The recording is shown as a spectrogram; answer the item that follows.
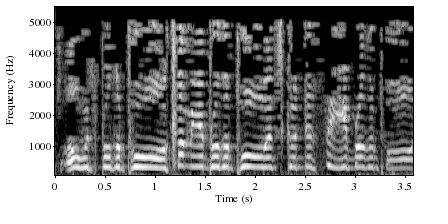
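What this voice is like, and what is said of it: Put-on Brooklyn Jewish accent. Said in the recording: “their Brooklyn Jewish accent coming out”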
